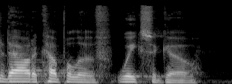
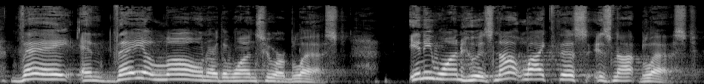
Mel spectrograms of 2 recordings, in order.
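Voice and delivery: emphatic, raised pulpit declaration; forceful preaching; 7 semitones higher, 4 dB louder than usual. Real, not acted. Preacher on who alone is blessed, forceful preaching. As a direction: drive each clause home at a higher pitch.

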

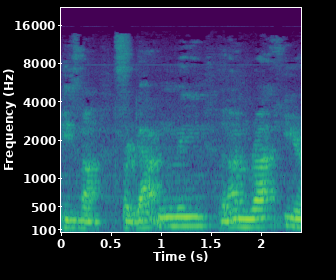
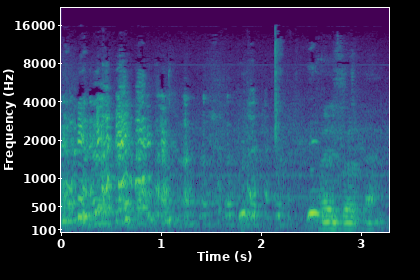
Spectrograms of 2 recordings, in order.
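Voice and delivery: laughing; much slower than usual. Real, not acted. Laughs at own made-up song.

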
